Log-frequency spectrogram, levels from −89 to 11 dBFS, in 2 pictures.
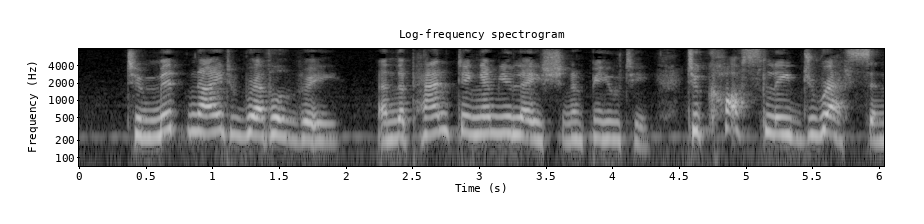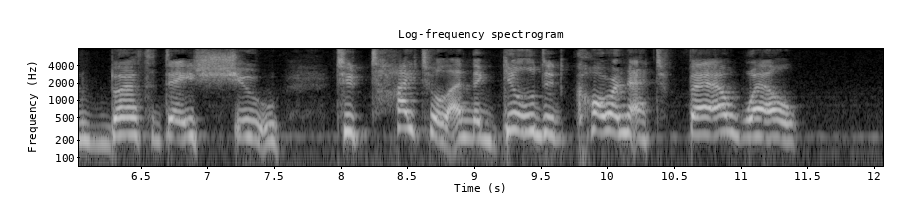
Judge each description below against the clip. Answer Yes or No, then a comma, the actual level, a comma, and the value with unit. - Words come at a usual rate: No, slow, 115 wpm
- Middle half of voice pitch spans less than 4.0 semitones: Yes, average, 3.6 semitones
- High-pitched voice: Yes, high, 245 Hz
